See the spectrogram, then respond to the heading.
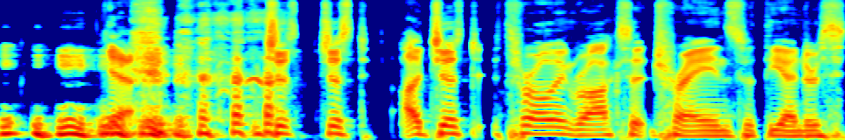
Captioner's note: laughter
